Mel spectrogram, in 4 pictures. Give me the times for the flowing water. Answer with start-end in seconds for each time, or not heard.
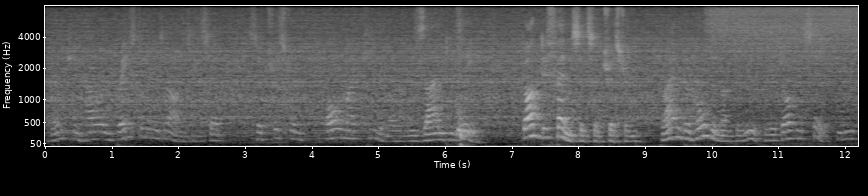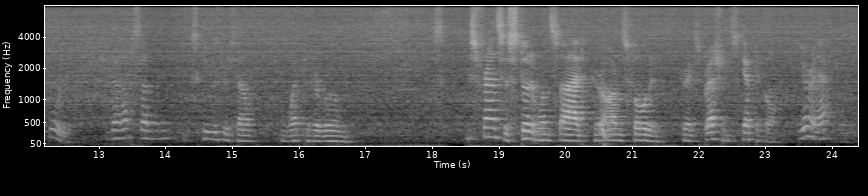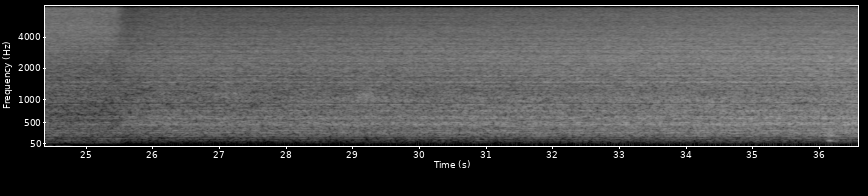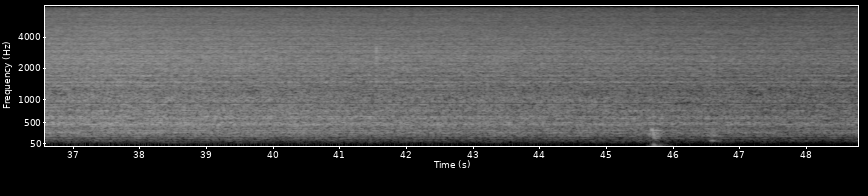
0.0-48.7.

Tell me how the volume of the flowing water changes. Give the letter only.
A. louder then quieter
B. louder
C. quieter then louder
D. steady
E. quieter
B.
